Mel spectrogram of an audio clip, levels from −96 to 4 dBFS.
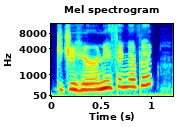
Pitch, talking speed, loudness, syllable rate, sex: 290 Hz, 295 wpm, -13 LUFS, 7.9 syllables/s, female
